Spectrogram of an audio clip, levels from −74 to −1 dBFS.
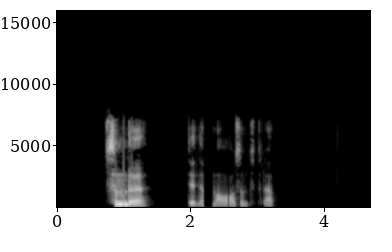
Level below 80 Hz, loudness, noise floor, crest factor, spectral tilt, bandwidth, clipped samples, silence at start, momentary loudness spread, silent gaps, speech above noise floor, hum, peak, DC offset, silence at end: -54 dBFS; -18 LUFS; -74 dBFS; 20 dB; -3.5 dB/octave; 7.8 kHz; under 0.1%; 0.75 s; 19 LU; 1.65-1.69 s, 1.80-1.84 s; 56 dB; none; -2 dBFS; under 0.1%; 1.45 s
